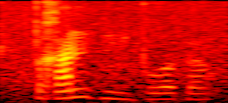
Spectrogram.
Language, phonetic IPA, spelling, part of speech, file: German, [ˈbʁandn̩ˌbʊʁɡɐ], Brandenburger, noun / proper noun / adjective, De-Brandenburger.ogg
- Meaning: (noun) Brandenburger (native or inhabitant of the state of Brandenburg, Germany) (usually male); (adjective) Brandenburger (of, from or relating to the state of Brandenburg, Germany)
